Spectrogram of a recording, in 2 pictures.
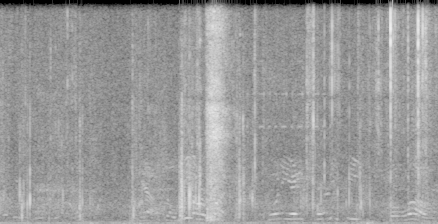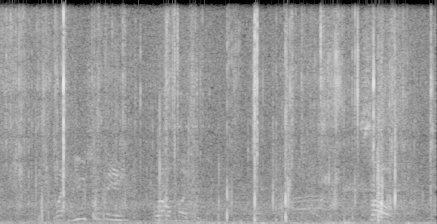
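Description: Footsteps crunching irregularly on loose gravel and cobbles, with faint, distant voices of a group talking.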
